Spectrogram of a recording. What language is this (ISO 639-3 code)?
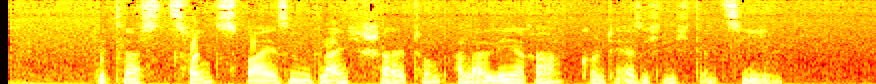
deu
